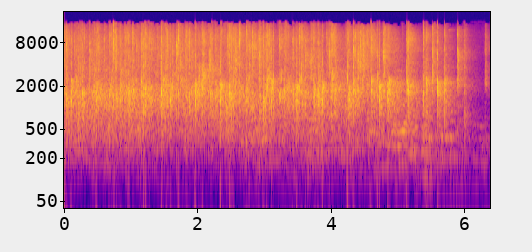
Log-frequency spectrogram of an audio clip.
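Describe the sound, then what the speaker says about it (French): Sustained audience applause at a commemorative gathering, many hands clapping in a dense, even stream that holds for several seconds and then fades out toward the end. "je crois qu'on peut applaudir."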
